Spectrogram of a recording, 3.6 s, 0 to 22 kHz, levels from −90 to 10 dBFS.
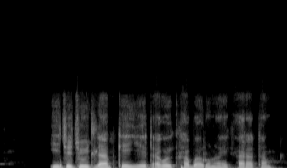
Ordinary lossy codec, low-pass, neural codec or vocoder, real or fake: Opus, 24 kbps; 9.9 kHz; none; real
